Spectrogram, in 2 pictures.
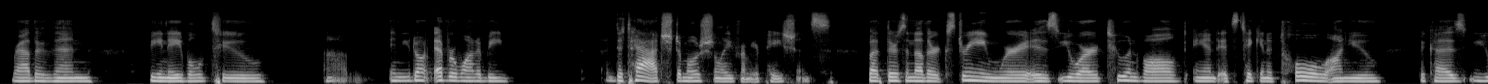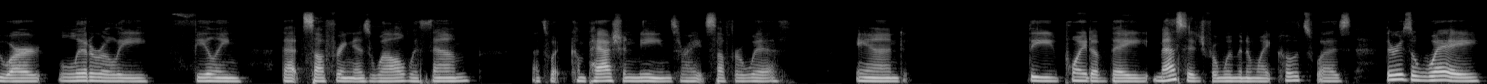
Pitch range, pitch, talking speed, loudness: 150-165 Hz, 155 Hz, 140 wpm, -21 LUFS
